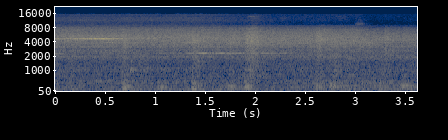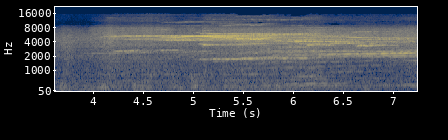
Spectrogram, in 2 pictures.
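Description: Passenger coaches of a regional train rolling slowly into a station, wheels clicking regularly over the rail joints; about four seconds in the brakes start to squeal loudly and keep squealing as the train slows to a stop.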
